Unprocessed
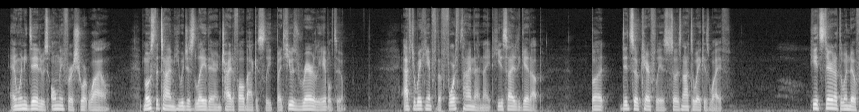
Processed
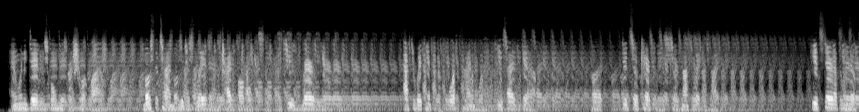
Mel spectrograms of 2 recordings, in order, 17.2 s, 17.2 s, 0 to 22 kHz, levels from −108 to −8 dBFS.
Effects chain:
spectral dynamics exaggerated over time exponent 2
elliptic low-pass filter 3,700 Hz, stop band 50 dB
dynamic equaliser 450 Hz, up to +6 dB, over −37 dBFS, Q 1.7
in parallel at −3 dB: downward compressor 6 to 1, threshold −35 dBFS, peak gain reduction 21.5 dB
on the sum: echo machine with several playback heads 190 ms, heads second and third, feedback 53%, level −15 dB
pitch-shifted copies added −7 semitones −6 dB, +3 semitones −1 dB
level −1.5 dB

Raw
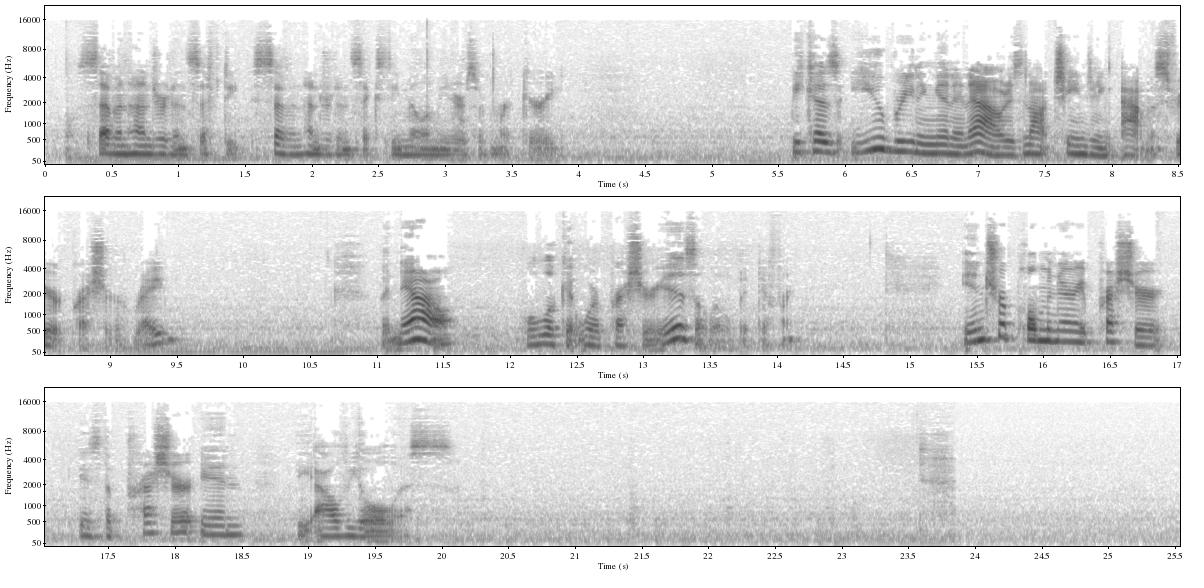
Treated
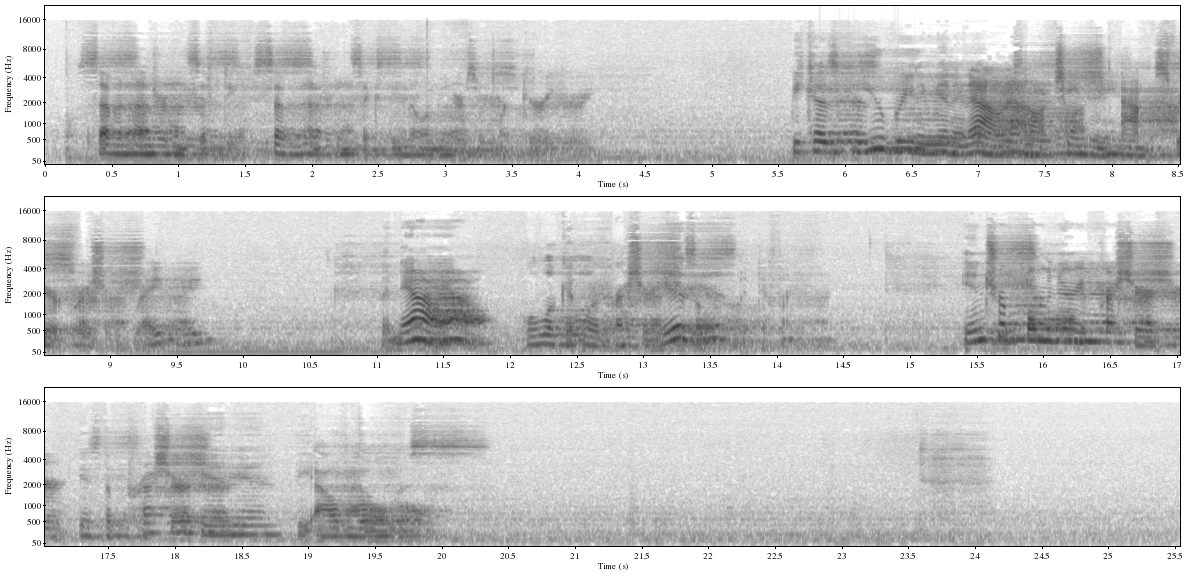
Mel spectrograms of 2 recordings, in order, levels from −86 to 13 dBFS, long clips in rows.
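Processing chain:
reverb whose tail is shaped and stops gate 320 ms rising, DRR 2 dB
0:05.64–0:06.54: surface crackle 41 per second −38 dBFS
level +2.5 dB

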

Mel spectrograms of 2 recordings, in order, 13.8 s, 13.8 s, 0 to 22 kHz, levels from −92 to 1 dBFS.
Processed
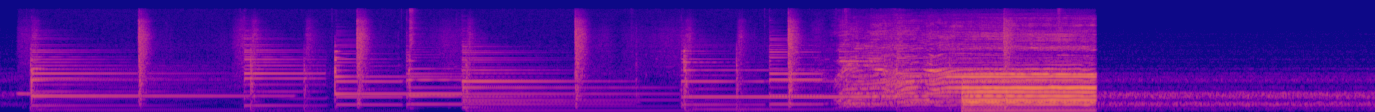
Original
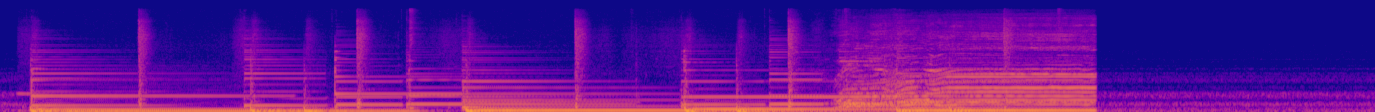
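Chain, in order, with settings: high-pass filter 1,200 Hz 12 dB per octave, from 0:09.62 380 Hz
level +6 dB

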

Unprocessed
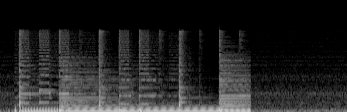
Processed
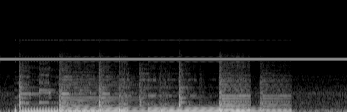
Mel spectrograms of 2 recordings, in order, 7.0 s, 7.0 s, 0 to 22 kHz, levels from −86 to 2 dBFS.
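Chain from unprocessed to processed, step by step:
wavefolder on the positive side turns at −17 dBFS
0:02.55–0:02.96: high-pass filter 790 Hz
on a send: single-tap delay 817 ms −7 dB
on the sum: switching amplifier with a slow clock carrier 2,500 Hz
level −2.5 dB

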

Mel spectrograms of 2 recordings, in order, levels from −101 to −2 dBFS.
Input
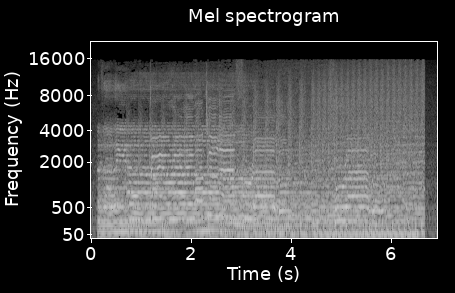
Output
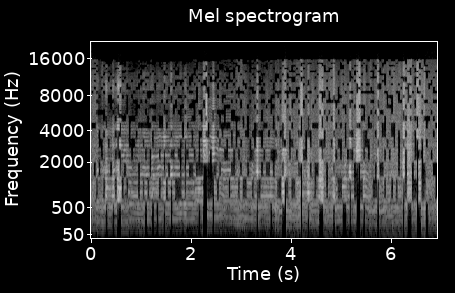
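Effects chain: time-frequency cells dropped at random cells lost 33%
brickwall limiter −20 dBFS, peak gain reduction 5.5 dB
compressor whose output falls as the input rises −36 dBFS, ratio −0.5
high-pass filter 900 Hz 12 dB per octave
parametric band 11,000 Hz +7 dB 2.6 octaves
level +5 dB

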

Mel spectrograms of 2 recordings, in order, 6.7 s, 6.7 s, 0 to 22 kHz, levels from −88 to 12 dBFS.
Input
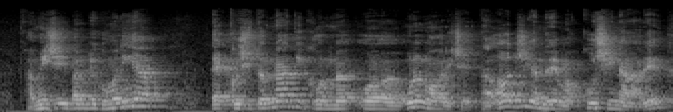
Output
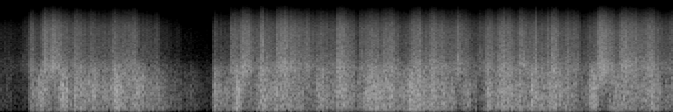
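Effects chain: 0:01.36–0:02.30: inverse Chebyshev band-stop filter 1,200–3,200 Hz, stop band 60 dB
multi-tap delay 218/224 ms −12.5/−17 dB
cochlear-implant simulation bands 2
parametric band 1,800 Hz +14.5 dB 1.3 octaves
level −2.5 dB

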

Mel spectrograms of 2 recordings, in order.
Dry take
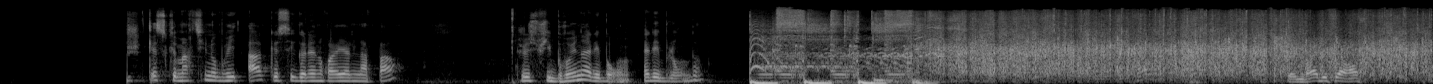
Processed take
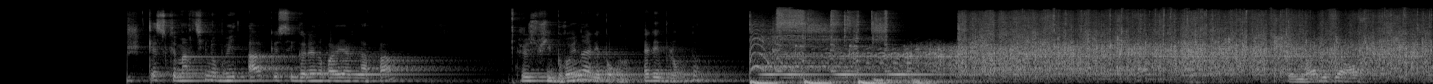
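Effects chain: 0:08.87–0:09.58: inverse Chebyshev low-pass filter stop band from 3,800 Hz, stop band 40 dB
on a send: convolution reverb RT60 1.9 s, pre-delay 3 ms, DRR 4.5 dB
on the sum: level −4.5 dB

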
